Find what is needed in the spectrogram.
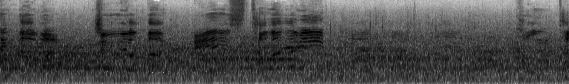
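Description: Spectators cheering after a goal: a steady din of many voices with high shouts rising above it throughout.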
